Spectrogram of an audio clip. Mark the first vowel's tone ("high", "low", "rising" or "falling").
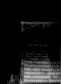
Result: low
